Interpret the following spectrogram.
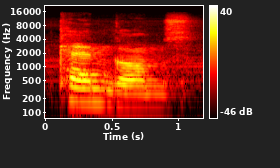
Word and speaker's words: Cairngorms: Cairngorms. Oh, I did pronounce it correctly.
